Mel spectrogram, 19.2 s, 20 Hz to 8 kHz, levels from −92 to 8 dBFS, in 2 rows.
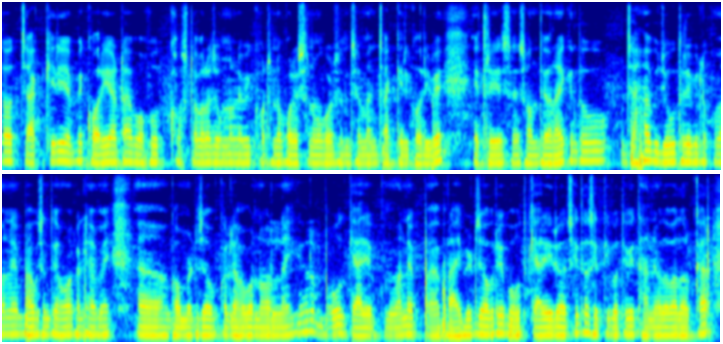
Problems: none marked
